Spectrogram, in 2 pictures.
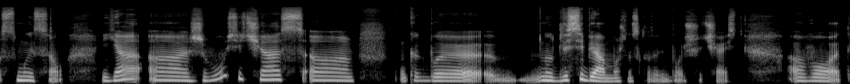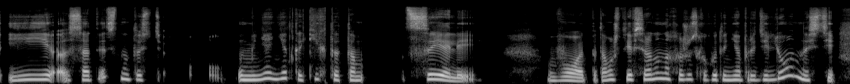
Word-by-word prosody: смысл?" 190 Hz, -3 st, -2 dB, 0.4 s
Я, 190 Hz, +5 st, +1 dB
а, 190 Hz, -2 st, 0 dB
живу 180 Hz, -, -1 dB
сейчас, 220 Hz, -, +2 dB
а, 190 Hz, -2 st, -1 dB, 0.6 s
как 180 Hz, -3 st, -7 dB
бы, 170 Hz, -, +1 dB, 0.4 s
ну, 185 Hz, -3 st, -1 dB
для 175 Hz, +4 st, 0 dB
себя, 185 Hz, -6 st, +7 dB
можно 150 Hz, +1 st, -7 dB
сказать, 75 Hz, -, -7 dB
большую 70 Hz, -, -8 dB
часть. -, -, -4 dB, 0.5 s
Вот 165 Hz, -1 st, -1 dB, 0.2 s
и, 220 Hz, +4 st, +1 dB
соответственно, 235 Hz, -, +1 dB
то 215 Hz, -, -4 dB
есть 205 Hz, -1 st, -4 dB, 0.3 s
у -, -, -22 dB, 0.2 s
у -, -, -20 dB, 0.2 s
у 210 Hz, -, +2 dB
меня 210 Hz, +6 st, +2 dB
нет 270 Hz, +3 st, -1 dB
каких-то 210 Hz, +1 st, -4 dB
там 195 Hz, -1 st, -2 dB, 0.4 s
целей, 210 Hz, -3 st, +4 dB, 0.6 s
вот. 180 Hz, -4 st, 0 dB
Потому 190 Hz, +4 st, -3 dB
что 225 Hz, -, -1 dB
я -, -, +1 dB
всё 225 Hz, -, +4 dB
равно 245 Hz, +4 st, +1 dB
нахожусь 230 Hz, -3 st, -1 dB
в -, -, -12 dB
какой-то 215 Hz, +1 st, -2 dB
неопределенности. 210 Hz, -, 0 dB
200 Hz, 135 wpm, -23 LUFS, 180-225 Hz, 0.6 s, себя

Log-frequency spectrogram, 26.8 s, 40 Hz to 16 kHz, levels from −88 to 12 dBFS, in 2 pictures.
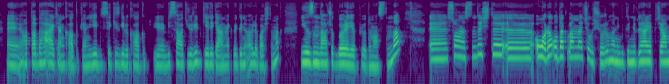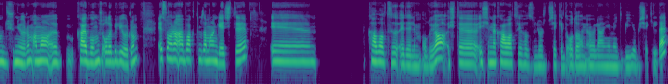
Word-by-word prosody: eee, 155 Hz, -2 st, -1 dB
hatta 175 Hz, 0 st, -1 dB
daha 180 Hz, 0 st, +1 dB
erken 170 Hz, -3 st, 0 dB
kalkıp 165 Hz, 0 st, -6 dB
yani 155 Hz, +1 st, -6 dB
7.00-8.00 165 Hz, +1 st, -5 dB
gibi 160 Hz, -2 st, -4 dB
kalkıp, 155 Hz, 0 st, -7 dB
eee, 155 Hz, -1 st, -5 dB
1 -, -, -7 dB
saat 165 Hz, 0 st, -2 dB
yürüyüp 180 Hz, +2 st, -4 dB
geri 170 Hz, -1 st, -2 dB
gelmek 155 Hz, +1 st, -3 dB
ve 165 Hz, -, -4 dB
güne 170 Hz, +1 st, -5 dB
öyle 170 Hz, -1 st, -4 dB
başlamak... 165 Hz, -, -5 dB, 0.4 s
Yazın 185 Hz, -1 st, +5 dB
daha 175 Hz, 0 st, +2 dB
çok 180 Hz, -1 st, -5 dB
böyle 170 Hz, 0 st, +5 dB
yapıyordum 150 Hz, -1 st, -5 dB
aslında. 165 Hz, -, +2 dB, 0.6 s
Eee, 240 Hz, +1 st, +2 dB
sonrasında, 285 Hz, +2 st, -1 dB
işte, 335 Hz, +1 st, -1 dB, 0.3 s
eee, 260 Hz, 0 st, +3 dB
o 295 Hz, -1 st, +8 dB
ara 295 Hz, +5 st, +7 dB
odaklanmaya 275 Hz, -1 st, +3 dB
çalışıyorum. 210 Hz, -5 st, -2 dB
Hani, 200 Hz, -3 st, +1 dB
bugünlük 195 Hz, +1 st, -2 dB
neler 210 Hz, +1 st, +5 dB
yapacağımı 200 Hz, 0 st, +1 dB
düşünüyorum 195 Hz, +3 st, -1 dB
ama, 210 Hz, -1 st, +3 dB
eee, 195 Hz, -, +1 dB, 0.2 s
ııı, -, -, -15 dB
kaybolmuş 205 Hz, -1 st, +4 dB
olabiliyorum. 195 Hz, +1 st, -1 dB, 0.4 s
Eee, 240 Hz, -, +2 dB
sonra, 235 Hz, -2 st, +4 dB
a, 230 Hz, -1 st, +3 dB
baktım 230 Hz, 0 st, 0 dB
zaman 215 Hz, -1 st, +1 dB
geçti. 205 Hz, +8 st, 0 dB, 0.5 s
İmm 200 Hz, -1 st, -2 dB, 1.0 s
"Kahvaltı 195 Hz, -3 st, +1 dB
edelim." 155 Hz, -3 st, -4 dB
oluyor. 190 Hz, -, +4 dB
İşte, 175 Hz, -3 st, -1 dB
eşimle 190 Hz, 0 st, -2 dB
kahvaltıyı 180 Hz, -2 st, +1 dB
hazırlıyoruz 150 Hz, -2 st, -10 dB
bir -, -, -12 dB
şekilde. 150 Hz, -3 st, -10 dB
O 160 Hz, -, -4 dB
da, 145 Hz, -1 st, -2 dB
hani, 150 Hz, -1 st, -8 dB
öğlen 150 Hz, -1 st, -5 dB
yemeği 145 Hz, -1 st, -7 dB
gibi 140 Hz, -2 st, -12 dB
yiyor 150 Hz, +1 st, -9 dB
bir -, -, -13 dB
şekilde. 155 Hz, -, -3 dB
185 Hz, 150 wpm, -24 LUFS, 160-210 Hz, 1.0 s, o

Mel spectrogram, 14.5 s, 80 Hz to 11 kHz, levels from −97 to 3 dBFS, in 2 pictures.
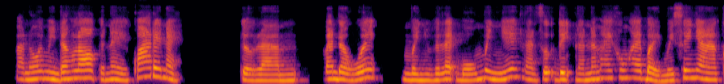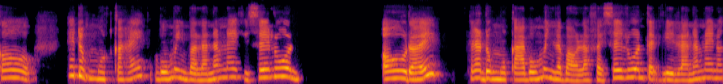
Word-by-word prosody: Bạn 225 Hz, -1 st, -4 dB
ơi, 240 Hz, +2 st, -1 dB
mình 230 Hz, -4 st, 0 dB
đang 235 Hz, +1 st, +1 dB
lo 265 Hz, +1 st, +3 dB
cái 215 Hz, -5 st, -8 dB
này 215 Hz, -3 st, -2 dB
quá 290 Hz, +3 st, +1 dB
đây 310 Hz, -1 st, +2 dB
này! 240 Hz, -6 st, -2 dB, 0.6 s
Kiểu 200 Hz, -5 st, -1 dB
là 190 Hz, 0 st, -1 dB, 0.4 s
ban 235 Hz, 0 st, +1 dB
đầu 210 Hz, -4 st, 0 dB
ấy, 270 Hz, +5 st, +1 dB, 0.3 s
mình 200 Hz, -2 st, -2 dB
với 200 Hz, -, -2 dB
lại 225 Hz, 0 st, 0 dB
bố 195 Hz, 0 st, -2 dB
mình 230 Hz, -2 st, -1 dB
ấy 290 Hz, +2 st, -3 dB
là 220 Hz, -5 st, -6 dB
dự 220 Hz, +3 st, -3 dB
định 220 Hz, 0 st, +2 dB
là 200 Hz, -1 st, -6 dB
năm 225 Hz, +3 st, -1 dB
2027 260 Hz, -6 st, -2 dB
mới 185 Hz, +2 st, -4 dB
xây 265 Hz, +7 st, -2 dB
nhà 235 Hz, -5 st, 0 dB
cơ, 270 Hz, 0 st, +1 dB, 0.5 s
thế 345 Hz, -, +3 dB
đùng 285 Hz, -8 st, +2 dB
một 230 Hz, -1 st, +1 dB
cái 235 Hz, +8 st, -1 dB, 0.2 s
bố 230 Hz, -, +6 dB
mình 265 Hz, -1 st, 0 dB
bảo 210 Hz, -2 st, +1 dB
là 200 Hz, -, +1 dB
năm 245 Hz, +6 st, 0 dB
nay 295 Hz, +1 st, -1 dB
phải 210 Hz, -, -6 dB
xây 280 Hz, +1 st, +5 dB
luôn. 310 Hz, 0 st, +5 dB, 0.9 s
Ờ, 240 Hz, -, +4 dB, 0.2 s
đấy. 300 Hz, -, +5 dB, 0.3 s
Thế -, -, 0 dB
là 270 Hz, -, +5 dB
đùng 235 Hz, -2 st, +4 dB
một 220 Hz, -, +2 dB
cái 210 Hz, 0 st, +3 dB
bố 230 Hz, +1 st, +3 dB
mình 265 Hz, 0 st, 0 dB
là 220 Hz, -, +4 dB
bảo 195 Hz, -3 st, 0 dB
là 195 Hz, +1 st, -1 dB
phải 210 Hz, -, 0 dB
xây 270 Hz, +7 st, +2 dB
luôn 285 Hz, +1 st, +3 dB
tại 225 Hz, -, +1 dB
vì 210 Hz, -1 st, +3 dB
là 195 Hz, 0 st, 0 dB
năm 230 Hz, +4 st, -1 dB
nay 270 Hz, 0 st, -2 dB
nó 260 Hz, -, -4 dB
230 Hz, 270 wpm, -24 LUFS, 210-265 Hz, 0.9 s, bố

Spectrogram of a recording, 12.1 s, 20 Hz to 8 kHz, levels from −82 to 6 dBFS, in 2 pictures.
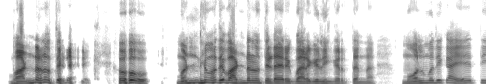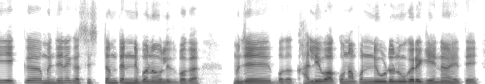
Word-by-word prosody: भांडण 155 Hz, +5 st, +7 dB
होते -, -, +3 dB
डायरेक्ट. -, -, -2 dB, 0.3 s
हो, 200 Hz, -10 st, +5 dB, 0.4 s
मंडीमध्ये 195 Hz, +6 st, +3 dB
भांडण 195 Hz, -2 st, +6 dB
होते 180 Hz, -2 st, +2 dB
डायरेक्ट 170 Hz, -2 st, +5 dB
बार्गेनिंग 150 Hz, +1 st, +3 dB
करतांना. 130 Hz, -3 st, -4 dB, 0.4 s
मॉलमध्ये 185 Hz, +9 st, -3 dB
काय 195 Hz, -8 st, -1 dB
आहे 190 Hz, +4 st, -6 dB
ती 190 Hz, -, -10 dB
एक 180 Hz, 0 st, -11 dB
अ, 190 Hz, -1 st, -6 dB
म्हणजे 170 Hz, +1 st, -7 dB
नाही 195 Hz, 0 st, -9 dB
का 175 Hz, -, -6 dB
सिस्टम 165 Hz, +2 st, -9 dB
त्यांनी 170 Hz, -1 st, -3 dB
बनवलीच 160 Hz, -4 st, -5 dB
बघा, 130 Hz, -1 st, -5 dB, 0.5 s
म्हणजे 150 Hz, +5 st, -2 dB, 0.3 s
बघा, 165 Hz, 0 st, -9 dB
खाली 150 Hz, +4 st, -5 dB
वाकून 160 Hz, 0 st, -3 dB
आपण 155 Hz, +1 st, -7 dB
निवडून 150 Hz, 0 st, -3 dB
वगैरे 150 Hz, +1 st, 0 dB
घेणं 130 Hz, -1 st, -5 dB
आहे 125 Hz, -1 st, -4 dB
ते. 120 Hz, -2 st, -7 dB
160 Hz, 165 wpm, -23 LUFS, 145-180 Hz, 0.5 s, भांडण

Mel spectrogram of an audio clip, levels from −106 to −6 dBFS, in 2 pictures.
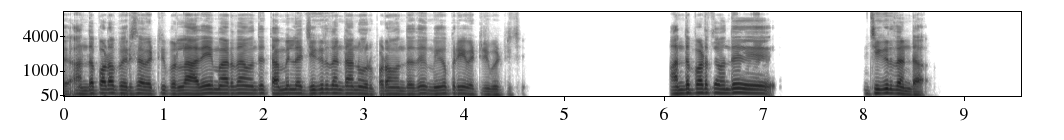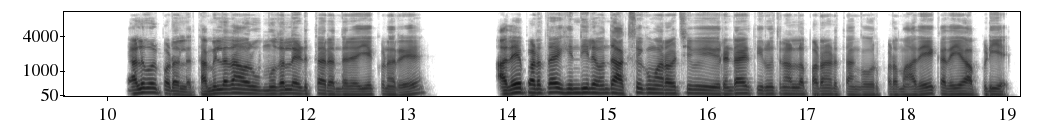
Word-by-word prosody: அந்த 125 Hz, +2 st, -2 dB
படம் 150 Hz, -1 st, +1 dB
பெருசா 135 Hz, +1 st, -1 dB
வெற்றி 130 Hz, +3 st, -7 dB
பெறல. 130 Hz, +1 st, +1 dB
அதே 140 Hz, +4 st, +2 dB
மாரிதான் 145 Hz, 0 st, 0 dB
வந்து 145 Hz, +2 st, -4 dB
தமிழ்ல, 145 Hz, +2 st, 0 dB
ஜிகர்தண்டான்னு 140 Hz, -2 st, -1 dB
ஒரு 110 Hz, -, -7 dB
படம் 125 Hz, 0 st, -1 dB
வந்தது. 120 Hz, +2 st, -3 dB
மிகப்பெரிய 135 Hz, 0 st, -2 dB
வெற்றி 110 Hz, 0 st, -7 dB
பெற்றுச்சு. 100 Hz, -1 st, -9 dB, 1.5 s
அந்த 140 Hz, +4 st, +1 dB
படத்த 160 Hz, 0 st, +1 dB
வந்து 165 Hz, +3 st, +1 dB, 1.3 s
ஜிகிர்தண்டா. 140 Hz, -9 st, +1 dB, 1.6 s
தழுவல் 170 Hz, +4 st, +3 dB
படம் 120 Hz, -4 st, +1 dB
இல்ல. 100 Hz, -, -3 dB
தமிழ்ல 135 Hz, +8 st, +3 dB
தான் 160 Hz, -1 st, +5 dB
அவர் 140 Hz, -1 st, +3 dB, 0.2 s
முதல்ல 135 Hz, +1 st, +2 dB
எடுத்தாரு 125 Hz, 0 st, -1 dB
அந்த 105 Hz, 0 st, -4 dB, 0.2 s
இயக்குனரு. 105 Hz, -3 st, -2 dB, 0.9 s
அதே 155 Hz, +6 st, +7 dB
படத்த 160 Hz, +2 st, +4 dB
ஹிந்தியில 160 Hz, 0 st, +3 dB
வந்து 155 Hz, +1 st, +3 dB
அக்ஷய்குமார 155 Hz, +2 st, 0 dB
வச்சு 135 Hz, +3 st, -6 dB, 0.4 s
2024ல 125 Hz, -3 st, -1 dB
படம் 115 Hz, +1 st, -1 dB
எடுத்தாங்க 100 Hz, -2 st, -6 dB
ஒரு 95 Hz, -, -9 dB
படமா. 100 Hz, 0 st, -4 dB
அதே 120 Hz, +4 st, +2 dB
கதைய 115 Hz, 0 st, +1 dB
அப்படியே. 110 Hz, +1 st, -3 dB
135 Hz, 140 wpm, -23 LUFS, 115-150 Hz, 1.6 s, அதே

